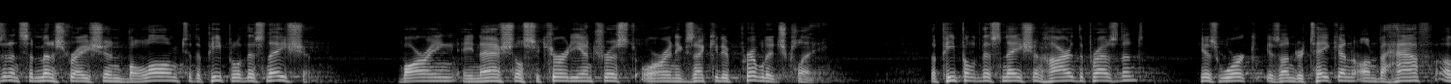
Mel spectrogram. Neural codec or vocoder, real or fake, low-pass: codec, 24 kHz, 3.1 kbps, DualCodec; fake; 7.2 kHz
